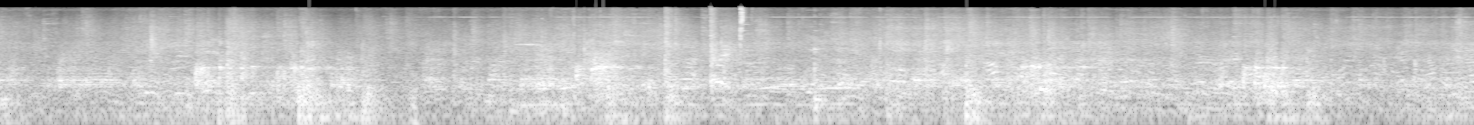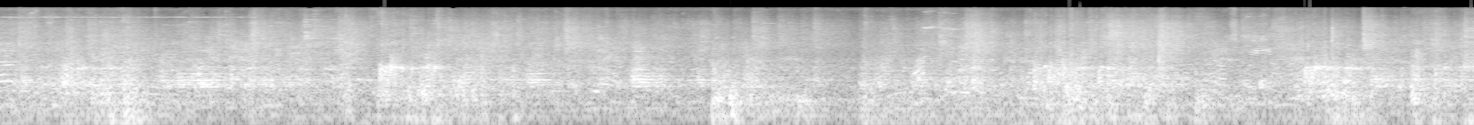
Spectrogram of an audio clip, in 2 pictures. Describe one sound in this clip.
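Bowling balls roll down wooden lanes with a low rumble.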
